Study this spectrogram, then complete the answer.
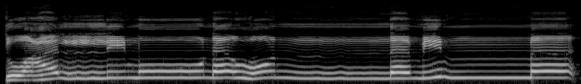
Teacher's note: Maka kita kena dengung 2 harakat, kena tak boleh cepat bacaan kita.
